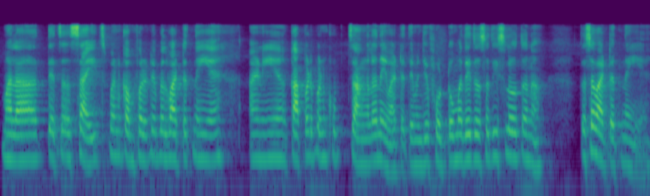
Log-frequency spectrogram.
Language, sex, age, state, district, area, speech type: Marathi, female, 45-60, Maharashtra, Kolhapur, urban, spontaneous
